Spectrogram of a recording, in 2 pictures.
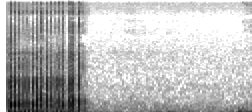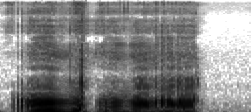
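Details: Snoring French Bulldog: loud, rough, rattling breaths from a small flat-faced dog with pauses between them; snoring.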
